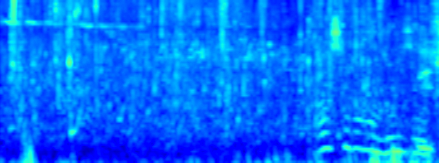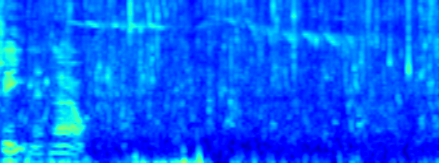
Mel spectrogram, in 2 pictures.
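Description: A river flows gently past a rocky bank.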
